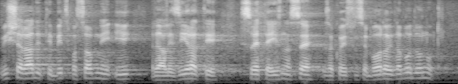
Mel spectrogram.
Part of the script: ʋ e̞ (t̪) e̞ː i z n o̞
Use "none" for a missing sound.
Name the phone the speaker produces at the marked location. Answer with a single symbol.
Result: t̪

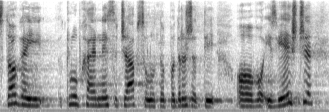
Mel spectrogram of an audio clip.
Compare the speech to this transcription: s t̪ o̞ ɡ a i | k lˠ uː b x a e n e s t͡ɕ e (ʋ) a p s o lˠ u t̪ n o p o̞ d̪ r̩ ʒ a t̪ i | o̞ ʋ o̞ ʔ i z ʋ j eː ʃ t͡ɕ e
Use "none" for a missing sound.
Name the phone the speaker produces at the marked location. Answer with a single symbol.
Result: none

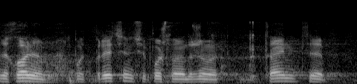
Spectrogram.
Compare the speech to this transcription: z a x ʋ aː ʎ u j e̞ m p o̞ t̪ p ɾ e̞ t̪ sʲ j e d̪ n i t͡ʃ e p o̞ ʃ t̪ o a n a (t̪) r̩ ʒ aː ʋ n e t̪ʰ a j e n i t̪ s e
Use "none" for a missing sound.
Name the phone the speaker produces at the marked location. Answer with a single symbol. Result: d̪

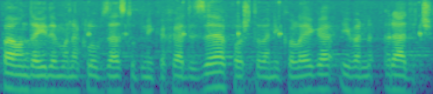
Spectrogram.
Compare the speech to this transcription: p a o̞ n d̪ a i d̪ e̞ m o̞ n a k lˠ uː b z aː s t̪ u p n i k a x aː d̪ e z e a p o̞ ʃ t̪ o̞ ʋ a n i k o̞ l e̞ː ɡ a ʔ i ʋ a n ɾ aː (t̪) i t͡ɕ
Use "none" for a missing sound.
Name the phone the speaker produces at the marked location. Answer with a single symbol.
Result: d̪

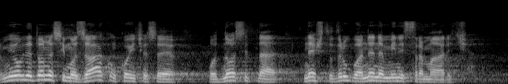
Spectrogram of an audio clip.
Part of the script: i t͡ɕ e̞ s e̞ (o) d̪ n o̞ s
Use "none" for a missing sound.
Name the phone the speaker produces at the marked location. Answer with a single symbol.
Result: o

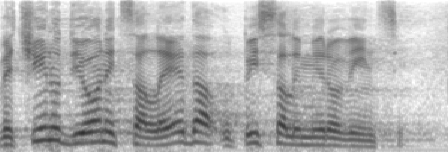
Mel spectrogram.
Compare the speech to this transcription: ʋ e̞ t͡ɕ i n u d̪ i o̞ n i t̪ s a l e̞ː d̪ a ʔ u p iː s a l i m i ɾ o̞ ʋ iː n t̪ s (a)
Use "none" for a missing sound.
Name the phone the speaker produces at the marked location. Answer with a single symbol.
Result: i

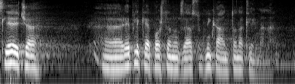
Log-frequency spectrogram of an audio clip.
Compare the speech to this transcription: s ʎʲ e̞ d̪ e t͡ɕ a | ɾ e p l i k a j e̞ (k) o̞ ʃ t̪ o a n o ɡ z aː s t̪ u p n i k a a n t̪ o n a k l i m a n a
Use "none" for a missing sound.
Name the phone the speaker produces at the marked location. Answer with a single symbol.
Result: p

